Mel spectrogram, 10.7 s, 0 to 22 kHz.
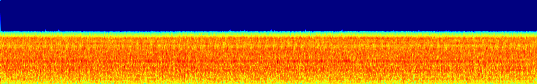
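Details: VR6 petrol engine misfiring at idle after driving through a puddle, with an uneven, loping beat of about three to four pulses a second.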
